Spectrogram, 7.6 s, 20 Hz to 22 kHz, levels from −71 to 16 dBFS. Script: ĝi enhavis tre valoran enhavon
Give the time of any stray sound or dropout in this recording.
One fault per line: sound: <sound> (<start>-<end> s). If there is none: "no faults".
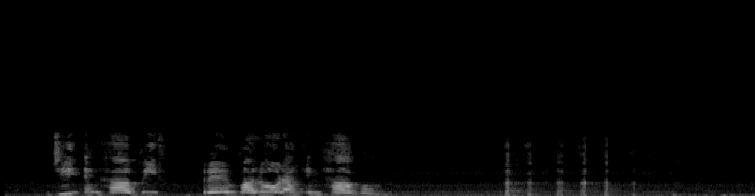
sound: laugh (5.0-6.6 s)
